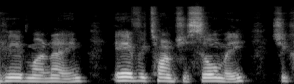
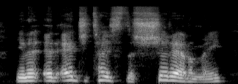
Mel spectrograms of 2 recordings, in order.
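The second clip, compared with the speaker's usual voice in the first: ordinary delivery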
